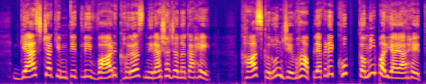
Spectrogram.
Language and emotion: Marathi, angry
